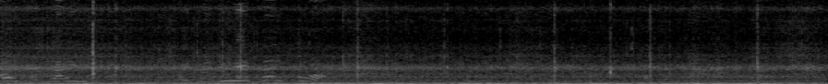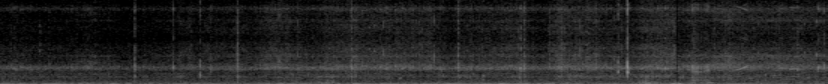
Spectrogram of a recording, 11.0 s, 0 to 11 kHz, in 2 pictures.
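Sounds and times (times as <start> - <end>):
paddle strokes: 0.0 - 11.0
sea water splashing around kayak: 0.0 - 11.0
faint ticks: 2.2 - 9.8.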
